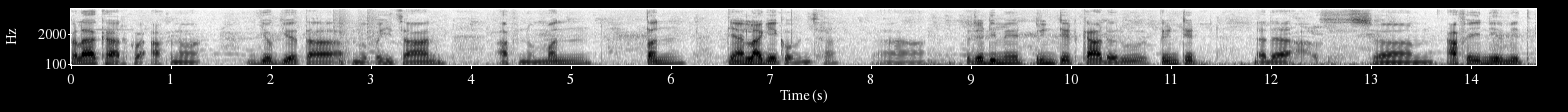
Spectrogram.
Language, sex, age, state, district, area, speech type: Nepali, male, 45-60, West Bengal, Jalpaiguri, rural, spontaneous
